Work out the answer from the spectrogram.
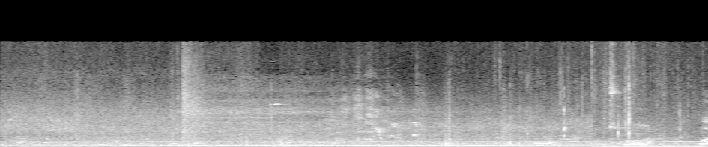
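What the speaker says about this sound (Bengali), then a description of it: "এই ট্রেনে উঠে পড়লাম।" Local train at Nabadwip Dham station, a steady rumble and hum of the carriage from inside, constant throughout with a low engine drone, as a person talks over it.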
